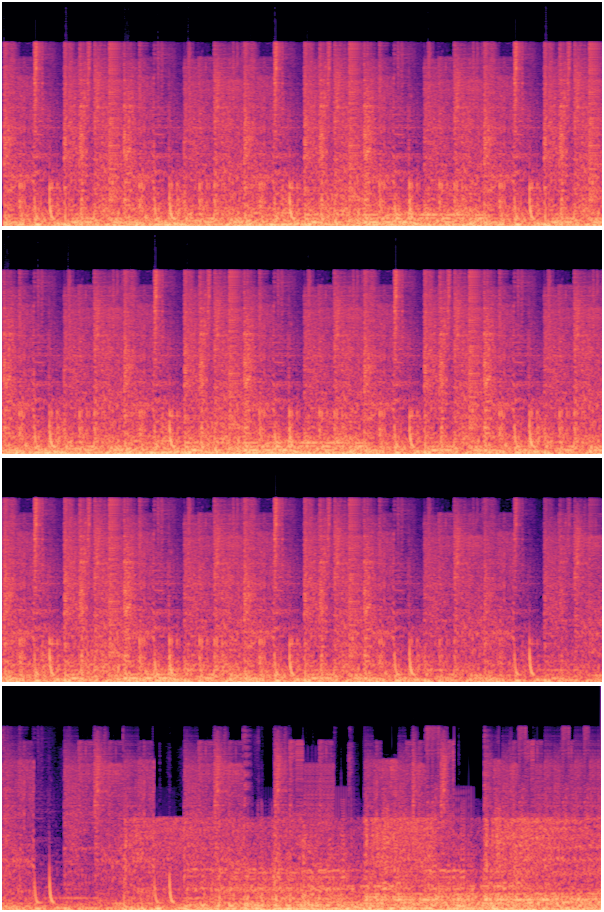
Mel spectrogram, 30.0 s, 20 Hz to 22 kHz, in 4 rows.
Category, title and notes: Music > Multiple instruments
Demo Track #3498 (Industraumatic)
Ambient, Cyberpunk, Games, Horror, Industrial, Noise, Sci-fi, Soundtrack, Underground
